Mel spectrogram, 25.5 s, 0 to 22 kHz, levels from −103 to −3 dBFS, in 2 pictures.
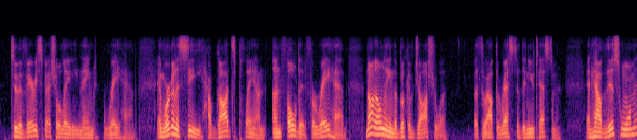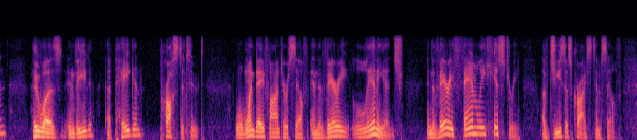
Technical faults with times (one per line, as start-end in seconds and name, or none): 0.00-25.49 AMR wideband (HD Voice) codec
